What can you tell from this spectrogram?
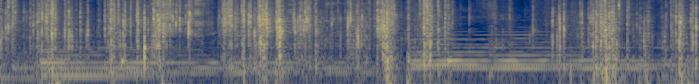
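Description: Foil Pokémon booster-pack wrapper crinkling and crackling in the hands as the pack is opened, over steady background music.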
